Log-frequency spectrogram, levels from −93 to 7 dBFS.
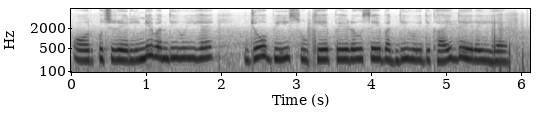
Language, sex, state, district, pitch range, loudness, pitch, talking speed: Hindi, female, Rajasthan, Jaipur, 225-250 Hz, -12 LUFS, 235 Hz, 175 wpm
